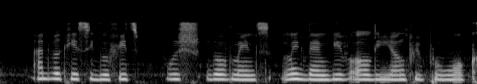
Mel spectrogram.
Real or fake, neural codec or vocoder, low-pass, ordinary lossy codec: fake; codec, 16 kHz, 16 kbps, FunCodec, trained on Chinese and English, 50 frames a second; 7.2 kHz; none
